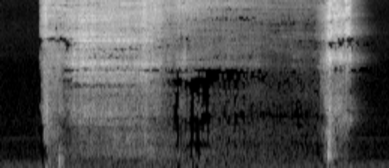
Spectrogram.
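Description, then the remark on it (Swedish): A long, steady hiss of pressurized spray from an inhaler lasting several seconds and slowly fading, then a second short, sharp burst of hissing air. No one speaks. “Kan ta, jag kan ta det första liksom bara, för det första pyset kan vara lite, Puffen, liksom.”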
